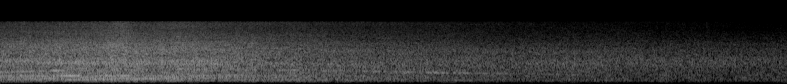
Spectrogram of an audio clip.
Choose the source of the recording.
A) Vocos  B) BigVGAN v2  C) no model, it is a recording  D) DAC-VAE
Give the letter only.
C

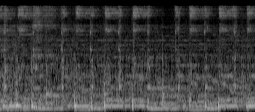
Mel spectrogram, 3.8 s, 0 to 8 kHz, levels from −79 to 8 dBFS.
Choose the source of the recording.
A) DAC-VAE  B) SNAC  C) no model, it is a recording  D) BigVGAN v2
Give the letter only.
D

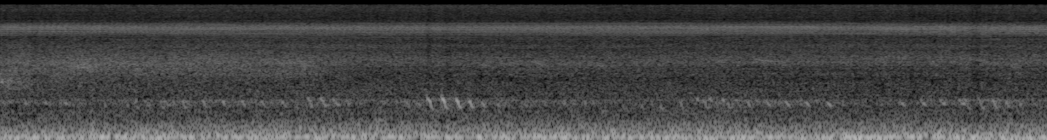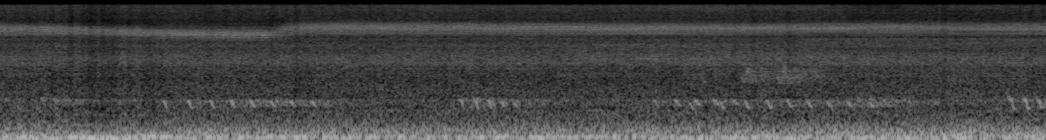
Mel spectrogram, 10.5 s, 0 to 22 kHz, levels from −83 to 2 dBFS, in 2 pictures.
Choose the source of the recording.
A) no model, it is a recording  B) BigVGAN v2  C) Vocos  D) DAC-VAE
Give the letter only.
A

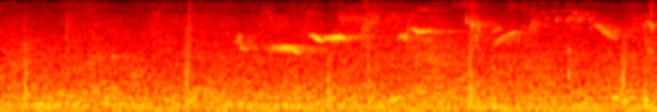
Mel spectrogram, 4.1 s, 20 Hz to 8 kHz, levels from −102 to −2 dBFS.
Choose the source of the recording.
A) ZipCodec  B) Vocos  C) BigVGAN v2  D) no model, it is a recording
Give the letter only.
D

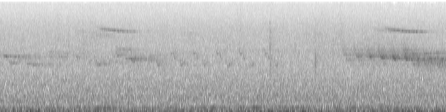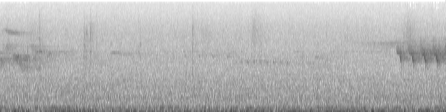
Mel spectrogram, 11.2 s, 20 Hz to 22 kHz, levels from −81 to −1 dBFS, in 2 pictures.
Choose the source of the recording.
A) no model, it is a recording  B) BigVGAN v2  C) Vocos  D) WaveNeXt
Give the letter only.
A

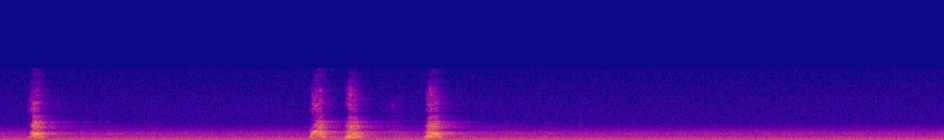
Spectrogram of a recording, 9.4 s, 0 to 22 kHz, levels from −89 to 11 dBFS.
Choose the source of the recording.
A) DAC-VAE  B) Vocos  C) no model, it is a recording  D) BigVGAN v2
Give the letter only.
C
